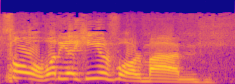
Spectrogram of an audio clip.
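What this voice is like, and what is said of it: Unconvincing put-on Jamaican accent. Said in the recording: “Was that Jamaican? ... that was supposed to be Jamaican. ... It was supposed to be Jamaican. ... That was Indian. ... let's stop with the impersonation. ... the voice, though?”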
